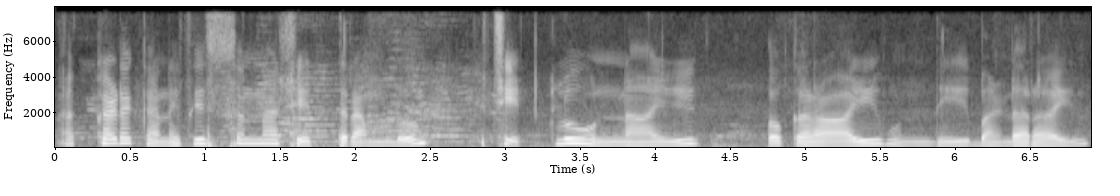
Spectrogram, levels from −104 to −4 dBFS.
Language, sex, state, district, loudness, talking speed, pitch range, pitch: Telugu, female, Andhra Pradesh, Sri Satya Sai, -15 LUFS, 85 wpm, 180-250 Hz, 205 Hz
